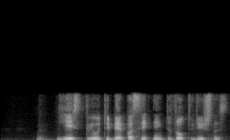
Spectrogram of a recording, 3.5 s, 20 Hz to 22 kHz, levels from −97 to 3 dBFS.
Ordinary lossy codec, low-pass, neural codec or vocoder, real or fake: AAC, 48 kbps; 7.2 kHz; codec, 16 kHz, 0.5 kbps, FunCodec, trained on LibriTTS, 25 frames a second; fake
